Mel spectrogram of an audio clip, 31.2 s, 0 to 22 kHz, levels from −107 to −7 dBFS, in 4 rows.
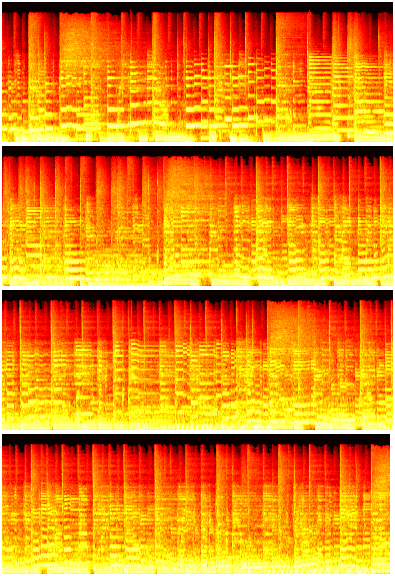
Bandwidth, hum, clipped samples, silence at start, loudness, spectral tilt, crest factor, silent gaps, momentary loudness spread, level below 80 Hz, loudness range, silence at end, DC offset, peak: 16 kHz; none; under 0.1%; 0 s; -16 LUFS; -5.5 dB/octave; 14 dB; none; 3 LU; -22 dBFS; 1 LU; 0 s; under 0.1%; 0 dBFS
